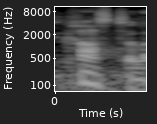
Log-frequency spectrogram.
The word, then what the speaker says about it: Costello: Costello anyway should know the Irish pronunciation is coastal exactly it's just these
